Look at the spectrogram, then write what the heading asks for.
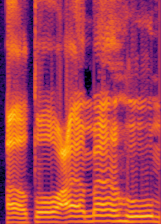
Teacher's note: তাশদি মিমের সাথে গুন্নার সহিত পড়বো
